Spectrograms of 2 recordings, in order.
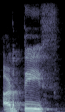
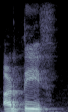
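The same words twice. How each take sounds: The two takes are said the same way.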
